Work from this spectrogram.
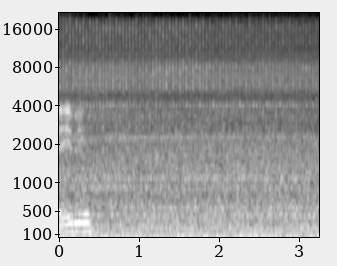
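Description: Car engine running with the A/C compressor engaged, giving a steady low vibration and hum throughout; a brief faint voice-like sound at the very start, then continuous even mechanical noise.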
